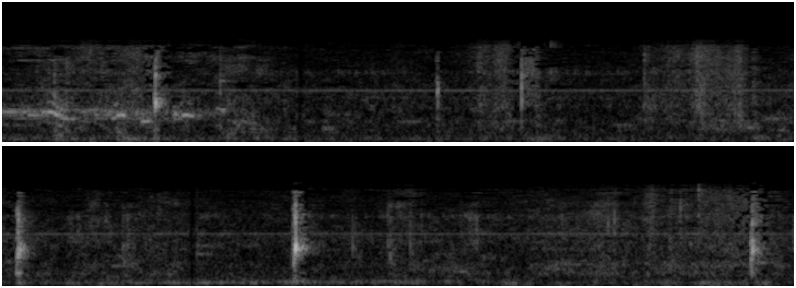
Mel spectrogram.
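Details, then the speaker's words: About five short, sharp hiccups a few seconds apart in a quiet room, from a baby too young to drink water; the hiccups stop once she is breastfed. "If your baby is having hiccups that won't stop, what you do is you have to breastfeed your child. And once the child breastfeeds, there will be no more hiccups."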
